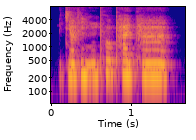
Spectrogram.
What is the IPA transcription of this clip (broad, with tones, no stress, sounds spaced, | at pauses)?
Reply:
t͡ɕ ã˦ s ĩ˦˨ ŋ ũ˦ pʰ ɔ˦˨ pʰ a˦˨ ɪ̯ pʰ ã˦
